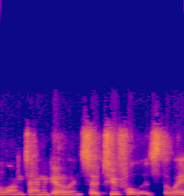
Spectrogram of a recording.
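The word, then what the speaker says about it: Teufel: the meaning is actually ilka would know but toyful is actually i guess the real pronunciation but um they changed it at some point a long time ago and so twofold is the way it's pronounced our americanized version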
